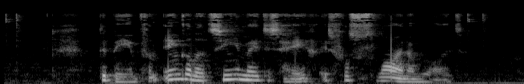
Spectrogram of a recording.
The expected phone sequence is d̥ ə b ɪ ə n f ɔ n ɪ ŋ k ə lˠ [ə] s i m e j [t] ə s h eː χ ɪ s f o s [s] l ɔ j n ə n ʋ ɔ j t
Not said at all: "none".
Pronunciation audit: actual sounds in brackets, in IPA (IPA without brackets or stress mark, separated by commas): ə, t, s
